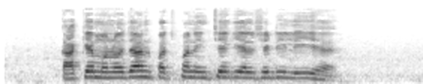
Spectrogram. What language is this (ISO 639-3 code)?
ssi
